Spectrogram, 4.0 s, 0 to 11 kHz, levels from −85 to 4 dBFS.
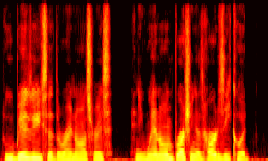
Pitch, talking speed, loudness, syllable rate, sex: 220 Hz, 225 wpm, -15 LUFS, 5.9 syllables/s, female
